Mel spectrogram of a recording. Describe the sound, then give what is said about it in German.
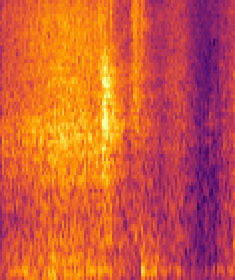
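A large locker door is opened, giving a short dull thump with a faint rattle partway through over a steady background hiss. “Dann würde ich sagen, gehen wir, gehen wir rüber an den Spind. Öffnen den Spind.”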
